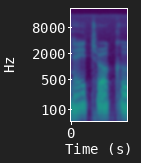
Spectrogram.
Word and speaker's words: HTRK: Ähm, sie heißen nicht, also man schreibt es nicht so, man schreibt es HTRK, aber eigentlich spricht man es Hate Rock aus.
